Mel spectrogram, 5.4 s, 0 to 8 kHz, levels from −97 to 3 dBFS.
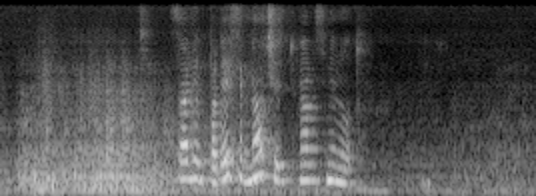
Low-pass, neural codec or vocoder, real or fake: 7.2 kHz; codec, 16 kHz in and 24 kHz out, 1 kbps, XY-Tokenizer; fake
